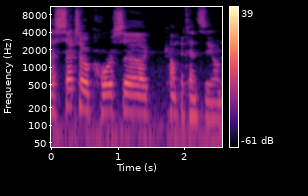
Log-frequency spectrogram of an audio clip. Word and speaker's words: Assetto Corsa Competizione: Let me pull it up so I can pronounce it to you as an Italian. What is it called? Assetto Italian what? Americans don't count. Assetto Corsa Competizione.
